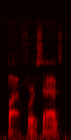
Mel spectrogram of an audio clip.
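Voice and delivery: usual speaking voice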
